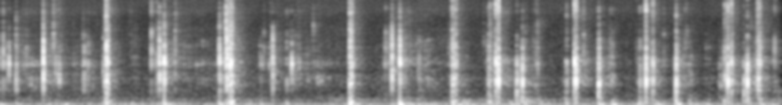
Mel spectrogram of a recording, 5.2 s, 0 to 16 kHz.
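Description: Fingertips press and tap the buttons and hollow hard-plastic shell of a hand-sized white PS5 DualSense controller. The result is a quick, irregular series of sharp, dry clicks and crunchy taps with a bright edge and almost no ring, over a low, quiet background.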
